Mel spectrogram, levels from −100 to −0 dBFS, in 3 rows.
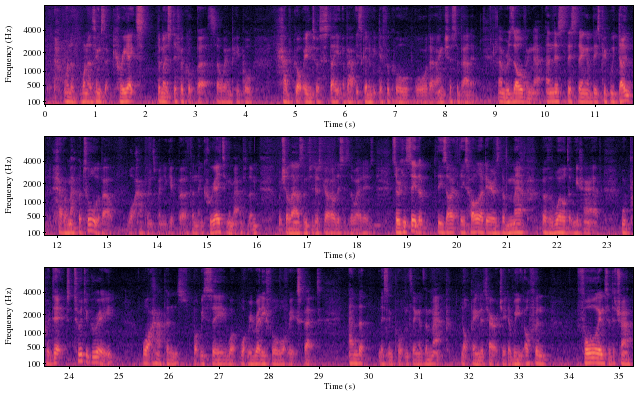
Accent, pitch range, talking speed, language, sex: British, 85-95 Hz, 220 wpm, English, male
